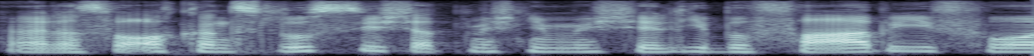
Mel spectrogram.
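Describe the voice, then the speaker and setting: A man with a plain, everyday voice speaks at a fairly high pitch and a moderate pace. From Germany, Rhineland-Palatinate (near Kaiserslautern). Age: 20s. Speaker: fantasy football player and league organiser. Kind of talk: podcast explainer.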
